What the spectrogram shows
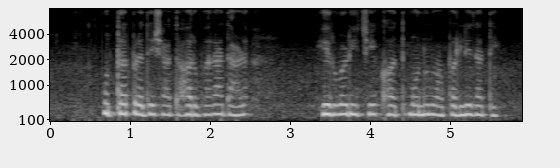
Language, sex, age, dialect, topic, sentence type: Marathi, female, 25-30, Varhadi, agriculture, statement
